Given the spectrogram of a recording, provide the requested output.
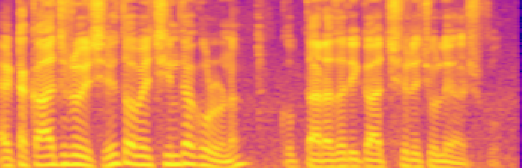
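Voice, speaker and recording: Male actor as private detective, audio drama, calm, measured, analytical, medium pitch. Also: natural voice. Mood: decisive. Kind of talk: audio story acting.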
